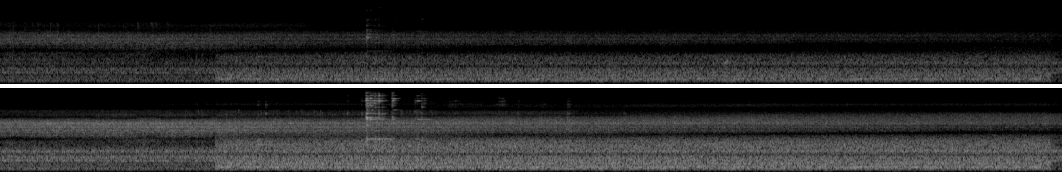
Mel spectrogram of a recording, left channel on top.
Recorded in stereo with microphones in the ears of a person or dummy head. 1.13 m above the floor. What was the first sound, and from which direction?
A vehicle, 40° right (ahead or behind).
